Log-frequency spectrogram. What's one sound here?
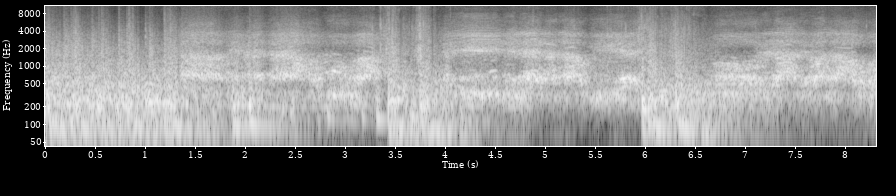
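A huge crowd chants and roars loudly outdoors.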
